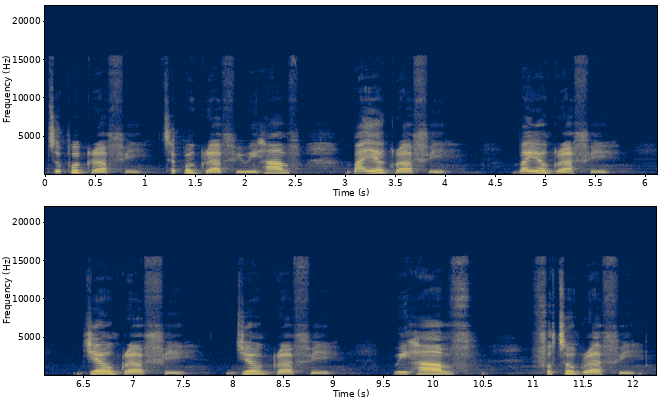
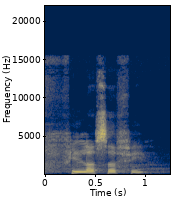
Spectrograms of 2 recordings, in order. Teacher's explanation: All these words have their stress on the third syllable from the end of the word.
